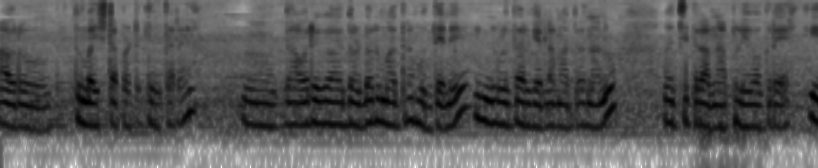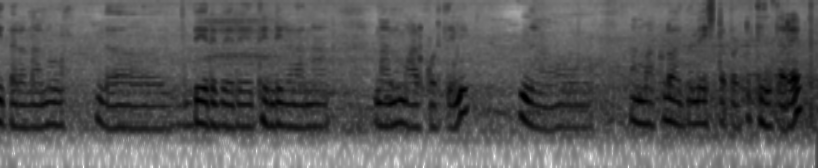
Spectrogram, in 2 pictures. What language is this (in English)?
Kannada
